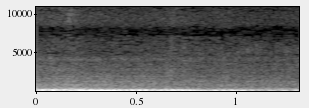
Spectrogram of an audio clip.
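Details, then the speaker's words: Honda civic with idle problem, after idle bypass fitted so AC can be used: low steady idle rumble sags briefly when AC is switched off, then recovers without stalling; normal idle with brief dip. "Ang nangyayari diyan pagka namatay aircon babagsak yung menor pero bumabalik ulit sa dati."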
